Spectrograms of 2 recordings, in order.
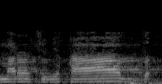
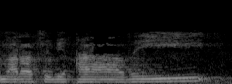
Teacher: يحذف منه التنوين فيوقف إذن عليه بالسكون · Shown in: first take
